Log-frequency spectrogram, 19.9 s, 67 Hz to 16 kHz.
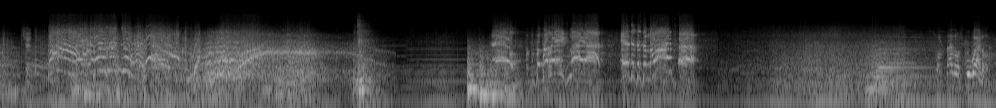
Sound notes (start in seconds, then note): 0.8 men screaming and chattering; 6.9 head banging; 17.9 General Tostada speaking in Spanish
